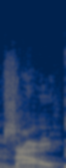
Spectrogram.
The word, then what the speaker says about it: Zao: how you pronounce it? – That's how I've always pronounced it. – Oh, I'm on this show like Zao. – Yeah, I know. Every time you said it, I'm like, that's fine. It's an outlier.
